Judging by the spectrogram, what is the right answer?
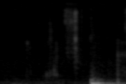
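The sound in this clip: Someone chews a burger, faint soft mouth sounds, then one sharper crunchy bite followed by moist chewing, with no talking.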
